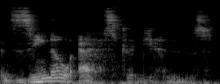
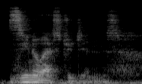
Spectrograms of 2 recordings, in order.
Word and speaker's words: xenoestrogens: gonna be talking about xenoestrogens xenoestrogens that's right it's kind of fun to say Zeno and it's actually spelled with an X if you type up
